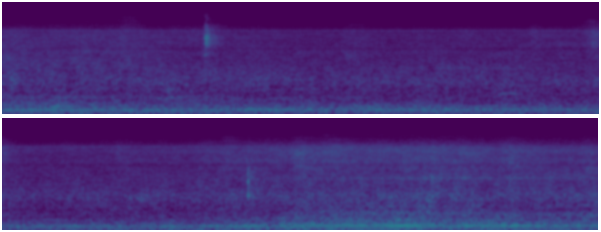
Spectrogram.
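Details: Steady vehicle and traffic rumble with faint distant voices and a passing aircraft; no animal sounds are heard.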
